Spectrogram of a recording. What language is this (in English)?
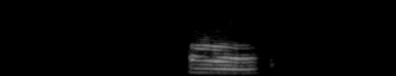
Dogri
